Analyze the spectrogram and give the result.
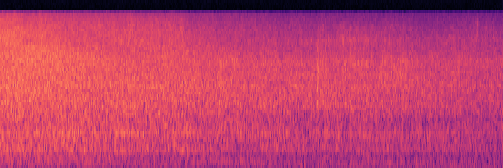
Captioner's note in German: Verkehrslärm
